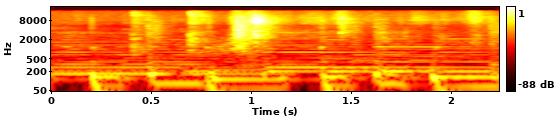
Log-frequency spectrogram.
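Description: Soft background music with a bass line.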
